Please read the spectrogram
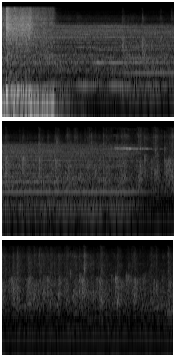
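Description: A live pop-rock band ends a song with a final hit about a second in; the guitars and keyboard tones ring on and slowly fade out over the next five seconds, leaving faint irregular noise from the room.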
